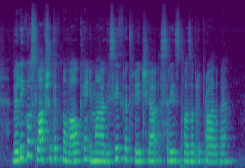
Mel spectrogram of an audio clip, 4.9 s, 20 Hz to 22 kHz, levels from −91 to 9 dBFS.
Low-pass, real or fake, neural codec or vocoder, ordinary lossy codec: 19.8 kHz; fake; vocoder, 44.1 kHz, 128 mel bands every 512 samples, BigVGAN v2; none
